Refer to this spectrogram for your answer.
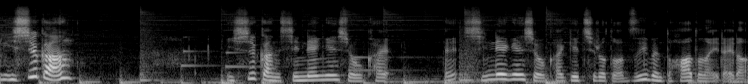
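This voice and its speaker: A moderate pace over music in the background. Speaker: game streamer. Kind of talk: let's play commentary and reading game text aloud.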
